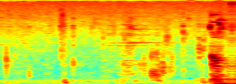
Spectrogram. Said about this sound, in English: Smooth as silk. Oh, I wasn't supposed to drink it all? No, you're supposed to sip it, but it's fine.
